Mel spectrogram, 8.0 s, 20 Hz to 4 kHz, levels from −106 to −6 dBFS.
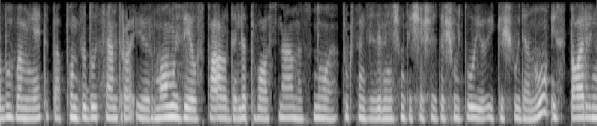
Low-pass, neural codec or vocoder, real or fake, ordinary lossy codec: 3.6 kHz; codec, 16 kHz, 4 kbps, FreqCodec, larger model; fake; AAC, 24 kbps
